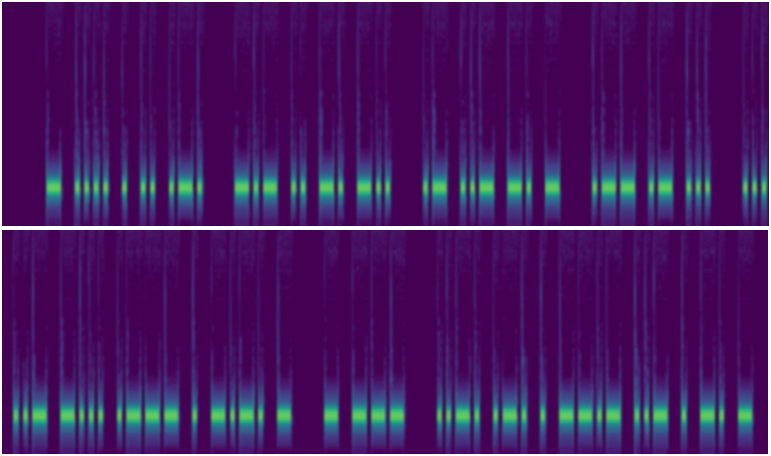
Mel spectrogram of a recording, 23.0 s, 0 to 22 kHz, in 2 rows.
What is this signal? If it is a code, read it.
Morse code, heard as a keyed tone, about 17 wpm, 700 Hz. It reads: THEIR KIND AUNT WAS SUBJECT TO FREQUENT
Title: Pangram Challenge v2 - 17wpm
